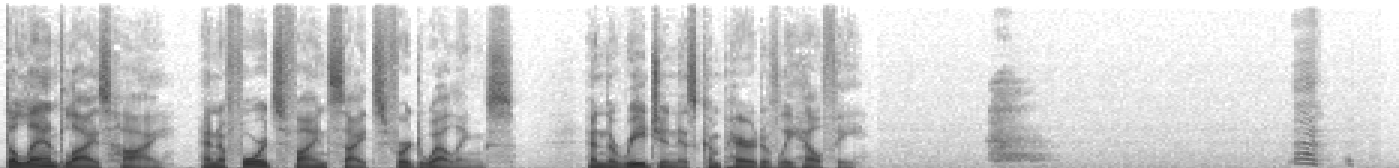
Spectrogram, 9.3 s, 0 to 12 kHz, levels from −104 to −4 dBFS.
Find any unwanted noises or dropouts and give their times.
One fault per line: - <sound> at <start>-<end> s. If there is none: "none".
- sigh at 6.6-7.1 s
- laugh at 8.6-9.0 s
